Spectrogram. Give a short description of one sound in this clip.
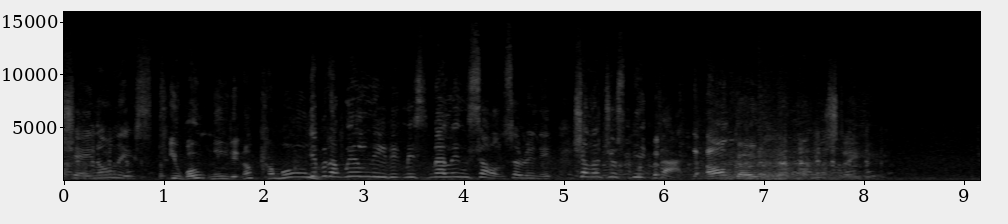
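An elderly woman speaks agitatedly, close by.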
